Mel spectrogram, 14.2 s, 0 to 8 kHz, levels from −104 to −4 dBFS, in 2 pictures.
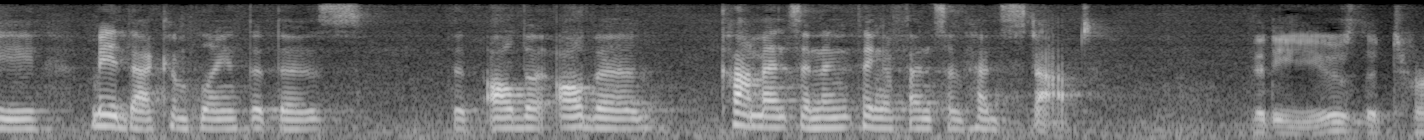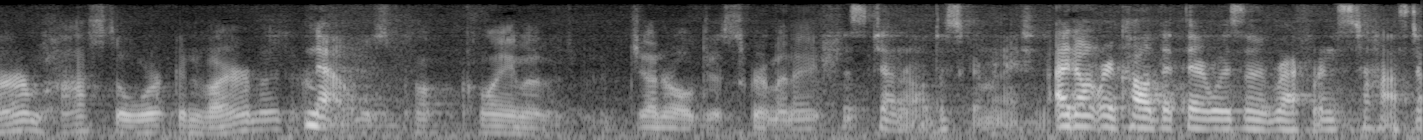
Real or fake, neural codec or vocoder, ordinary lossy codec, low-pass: fake; codec, 44.1 kHz, 7.8 kbps, DAC; MP3, 64 kbps; 7.2 kHz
